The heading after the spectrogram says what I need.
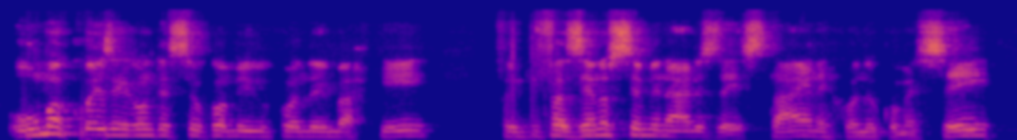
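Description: A man with a Brazilian Portuguese accent hosting a casual interview, lively and laughing, talking straight to viewers. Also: on the high side, fast talker. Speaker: interview host.

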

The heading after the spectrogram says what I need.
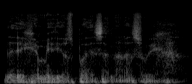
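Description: A man preaching a sermon as a pastor, telling a story with dialogue, swinging between loud shouting and a hushed whisper. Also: a little fast.

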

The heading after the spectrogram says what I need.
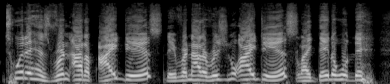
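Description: A woman in her thirties ranting casually on her own, animated and exclamatory, swearing freely and repeating words as she builds up steam. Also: medium pitch, fast talker, dry recording, studio quality. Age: 30s. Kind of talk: casual rant monologue.

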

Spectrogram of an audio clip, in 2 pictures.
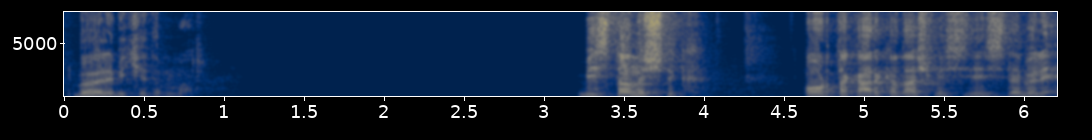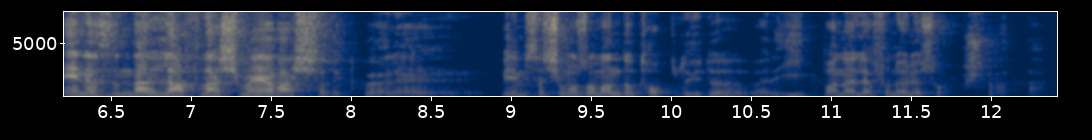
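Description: A young man streaming and telling a story to his live chat in a casual, slangy and excitable way, swearing freely as he goes. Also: mid-range voice, fairly quick.

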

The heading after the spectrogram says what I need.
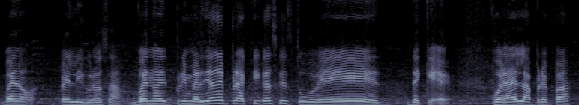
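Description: A teenage boy with a notably high voice answers interview questions outdoors at his school. He rambles casually, full of fillers, and gets animated when he tells a story. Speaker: student interviewee. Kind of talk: casual chat.

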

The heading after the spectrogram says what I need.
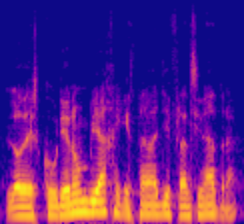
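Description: A man co-hosting a comedy podcast, improvising absurd explanations in a relaxed, joking way. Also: lowish voice, quick pace. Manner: improvises absurd made-up definitions. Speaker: podcast co-host. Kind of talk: casual comedic chat.

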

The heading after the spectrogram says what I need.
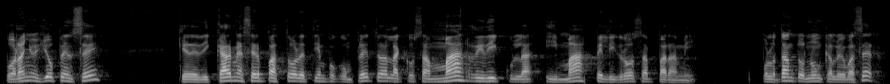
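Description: A man's voice: mid-range voice, a little fast, a bit bright. A middle-aged man, a pastor preaching a sermon, calling on the congregation to repeat after him and rising to emphatic peaks.

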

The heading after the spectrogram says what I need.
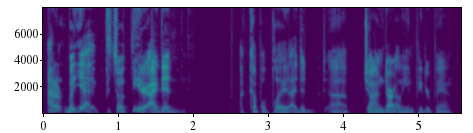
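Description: A man's voice: medium pitch, animated, moderate pace, a bit bright, dry recording. A man co-hosting a podcast in casual chat, joking and telling rambling stories with frequent laughter. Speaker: podcast co-host.

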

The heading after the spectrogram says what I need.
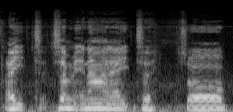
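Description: A man's voice: on the high side, measured pace, slight background noise. A man, telling his life story bluntly as an interview guest. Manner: rambling, blunt, laughs while telling.

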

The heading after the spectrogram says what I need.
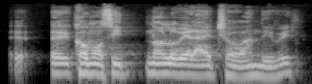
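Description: A man with a Mexican accent, co-hosting a casual sports podcast, slangy and animated with many fillers. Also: mid-range voice, quick pace. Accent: Mexican Spanish. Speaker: podcast co-host.

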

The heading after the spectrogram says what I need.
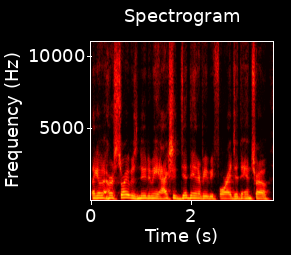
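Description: A man hosting a faith podcast, talking with excitement and gushing praise about his guest. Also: on the high side, quick pace. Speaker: podcast host. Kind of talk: enthusiastic interview and intro.

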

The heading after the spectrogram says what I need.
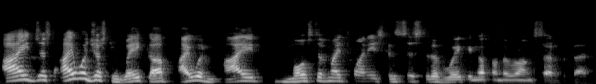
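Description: Queens man in his thirties, mid-pitched, rambling profane podcast guest, slightly muffled lo-fi audio. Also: expressive, moderate pace, husky. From Queens, New York. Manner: rambling, profane storytelling with stammered restarts. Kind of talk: casual podcast chat.

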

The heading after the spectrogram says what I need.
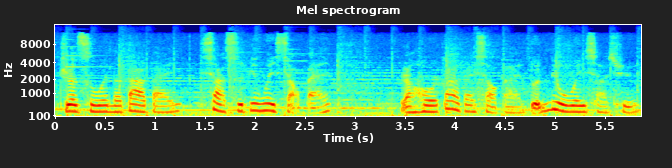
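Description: A teenage girl reading a children's story aloud, steady and expressive, as a student reader. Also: mid-range voice, moderate pace, over music, low-quality recording. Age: teens. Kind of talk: storybook narration.

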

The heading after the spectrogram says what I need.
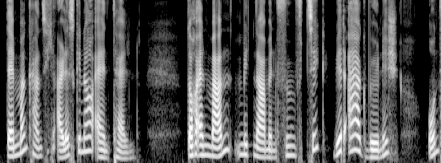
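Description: A woman giving a scripted literary introduction and reading aloud, expressive and engaged. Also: low-pitched, no room sound, clean studio sound. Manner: expressive, recommending tone. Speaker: literary reader.

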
